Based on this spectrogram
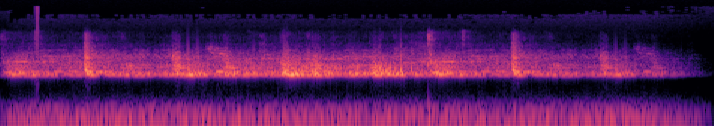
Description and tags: A very peculiar sound, again made by looping a sample I took out of a separate recording at the airport. You can here a tune, I think it's someone's cell phone ringing...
